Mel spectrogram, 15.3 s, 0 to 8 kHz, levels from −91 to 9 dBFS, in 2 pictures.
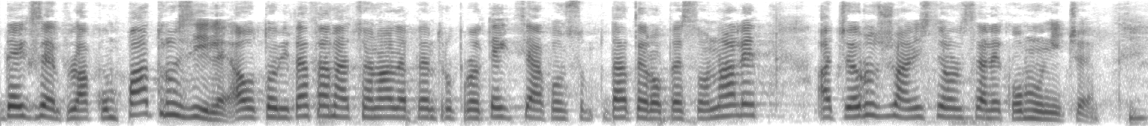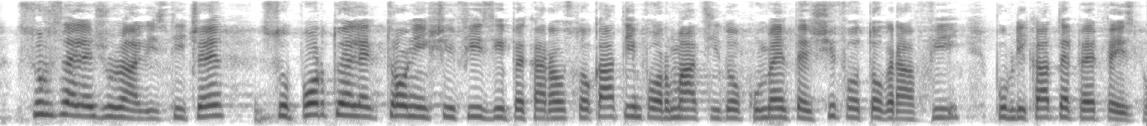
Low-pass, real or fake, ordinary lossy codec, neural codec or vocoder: none; fake; none; codec, 16 kHz, 4 kbps, FreqCodec, larger model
